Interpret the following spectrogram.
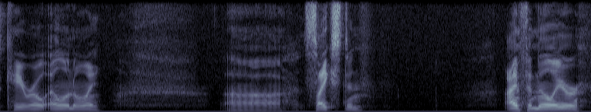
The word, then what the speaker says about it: Cairo: lot of metropolis Koo I know it says Cairo but the proper local pronunciation is Koo Illinois uh syon I'm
